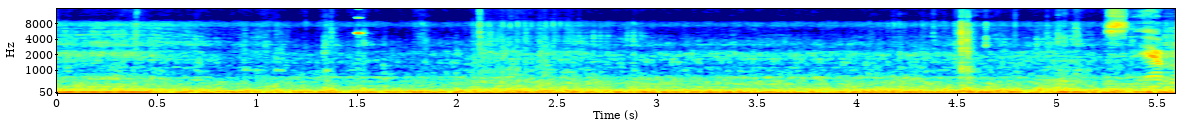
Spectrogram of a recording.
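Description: A car drives along with its engine running, giving a steady, close low rumble from inside the cabin that holds throughout, with a voice now and then over it.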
